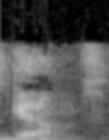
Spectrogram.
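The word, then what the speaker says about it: get 'ems: The correct way to pronounce it is get-ems.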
